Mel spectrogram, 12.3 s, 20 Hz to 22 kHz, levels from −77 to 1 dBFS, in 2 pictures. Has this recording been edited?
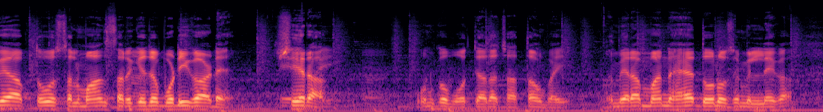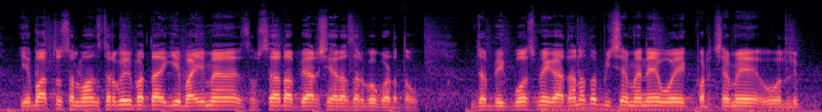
no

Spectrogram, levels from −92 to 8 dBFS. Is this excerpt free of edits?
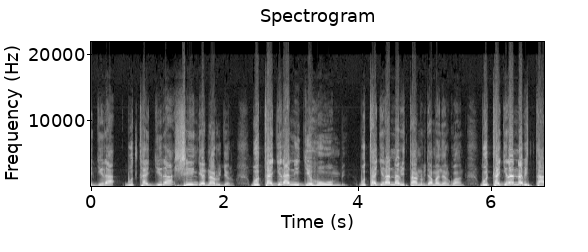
yes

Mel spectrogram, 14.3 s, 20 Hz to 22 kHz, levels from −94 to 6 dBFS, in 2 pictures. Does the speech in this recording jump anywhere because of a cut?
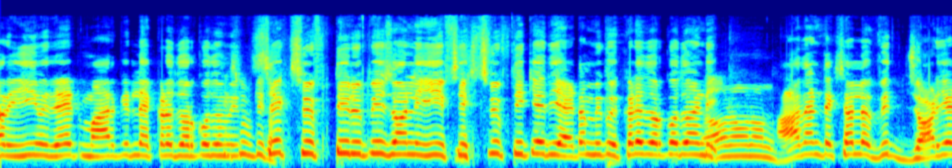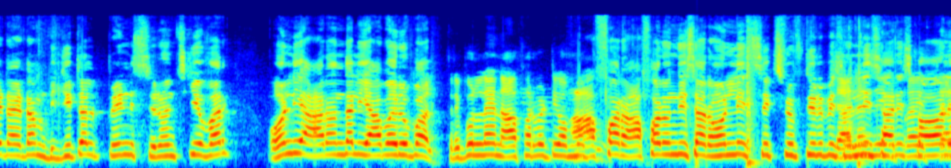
yes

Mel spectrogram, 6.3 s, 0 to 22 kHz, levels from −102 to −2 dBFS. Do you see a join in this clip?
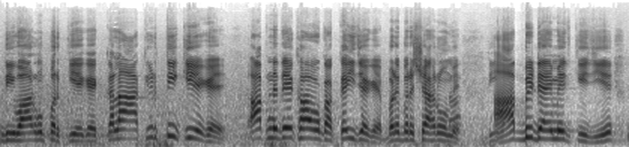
yes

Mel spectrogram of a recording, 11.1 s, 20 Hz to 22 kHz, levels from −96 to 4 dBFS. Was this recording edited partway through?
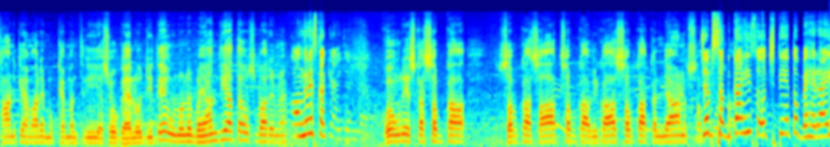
yes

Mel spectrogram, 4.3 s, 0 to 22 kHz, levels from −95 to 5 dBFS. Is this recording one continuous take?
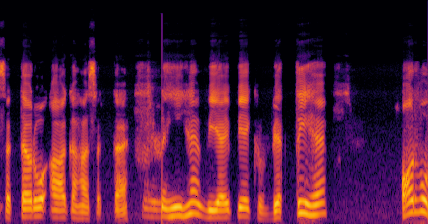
no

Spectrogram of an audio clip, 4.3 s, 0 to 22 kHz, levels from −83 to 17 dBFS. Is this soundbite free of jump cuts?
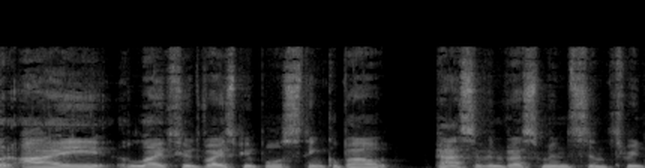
yes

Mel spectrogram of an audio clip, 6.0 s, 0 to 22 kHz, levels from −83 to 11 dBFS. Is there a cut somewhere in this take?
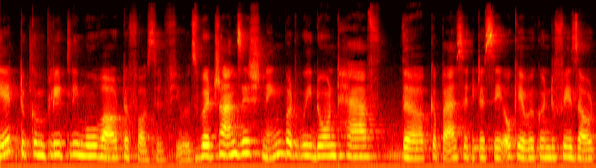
yes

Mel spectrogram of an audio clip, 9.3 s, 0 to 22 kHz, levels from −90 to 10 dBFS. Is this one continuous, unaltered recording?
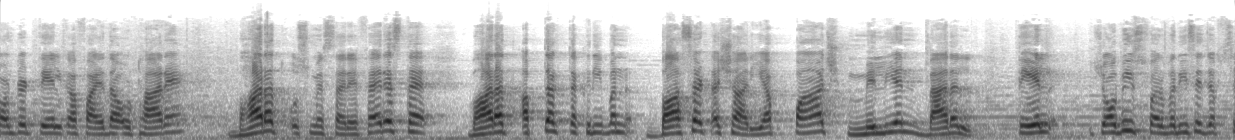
yes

